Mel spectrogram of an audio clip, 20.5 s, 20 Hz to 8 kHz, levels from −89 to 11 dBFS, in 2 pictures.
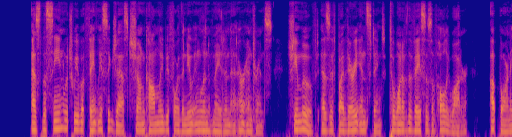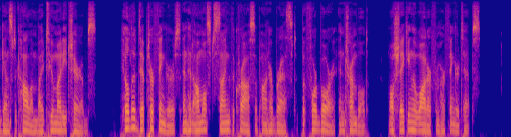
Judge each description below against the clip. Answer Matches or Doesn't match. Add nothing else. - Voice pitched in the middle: Doesn't match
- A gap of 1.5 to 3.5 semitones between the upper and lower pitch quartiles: Matches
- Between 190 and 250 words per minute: Matches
